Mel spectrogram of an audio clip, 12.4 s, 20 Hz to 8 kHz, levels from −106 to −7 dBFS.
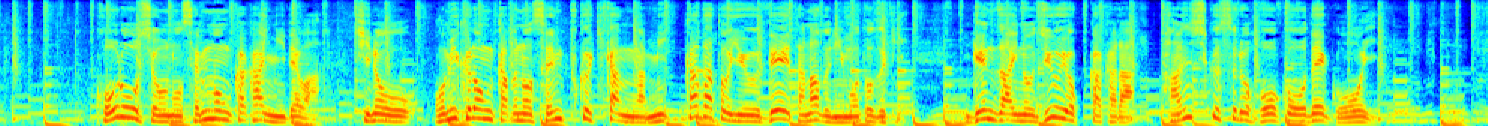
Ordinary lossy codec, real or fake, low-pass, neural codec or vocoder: none; real; none; none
